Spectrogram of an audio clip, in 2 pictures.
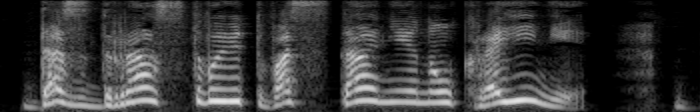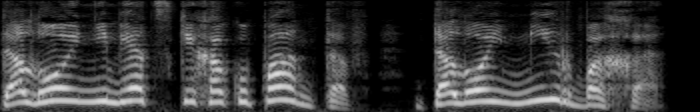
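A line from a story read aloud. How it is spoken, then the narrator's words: Shout in face. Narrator (Russian): Комков крикнул ему в лицо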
